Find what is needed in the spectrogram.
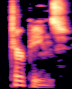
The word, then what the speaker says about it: terpenes: Am I saying this right? Terpenes? – Terpenes, yep.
